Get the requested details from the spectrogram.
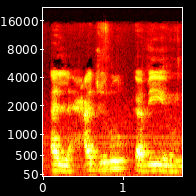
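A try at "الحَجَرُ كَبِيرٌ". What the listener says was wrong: अल हजरु नहीं पढ़ेंगे, अल हजरु, जिम पर भी जबर पढ़ेंगे, जिम पर भी फतह पढ़ेंगे, हरकत पढ़ेंगे उस पर। अल हजरु, क्या पढ़ेंगे हम इसको? अल हजरु कबीरुन, अल हजरु कबीरुन।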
